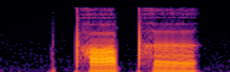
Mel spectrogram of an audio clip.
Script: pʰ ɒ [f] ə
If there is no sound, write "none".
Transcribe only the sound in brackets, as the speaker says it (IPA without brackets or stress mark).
pʰ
